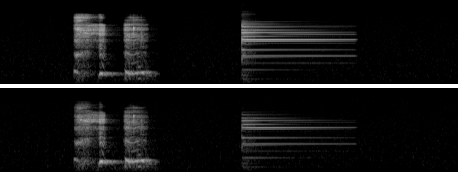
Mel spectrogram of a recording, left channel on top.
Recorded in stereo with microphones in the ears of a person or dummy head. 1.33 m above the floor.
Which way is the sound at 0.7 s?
40° left (ahead or behind).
